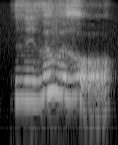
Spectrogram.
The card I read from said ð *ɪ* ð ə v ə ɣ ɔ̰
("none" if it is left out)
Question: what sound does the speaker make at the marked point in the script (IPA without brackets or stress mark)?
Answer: i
